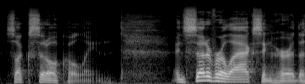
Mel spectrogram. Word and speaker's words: succinylcholine: Succinylcholine. All right. Like suck a dick. Succinylcholine.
